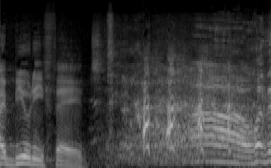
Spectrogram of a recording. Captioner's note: laughter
